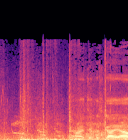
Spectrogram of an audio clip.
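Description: Punches land with heavy thuds in a fight.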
